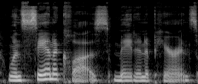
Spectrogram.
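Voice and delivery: ordinary delivery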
